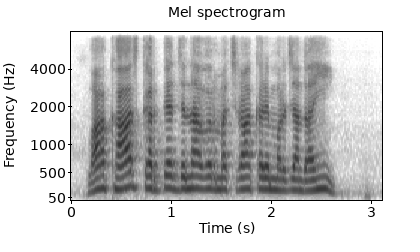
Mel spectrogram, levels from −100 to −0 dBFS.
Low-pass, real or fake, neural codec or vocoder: 7.2 kHz; fake; codec, 16 kHz, 0.8 kbps, ZipCodec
